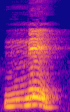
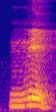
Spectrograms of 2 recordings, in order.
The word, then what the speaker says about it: nez: Un, le nez. Nez avec Z à la fin. With Z at the end. Un, le nez. On ne prononce pas.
